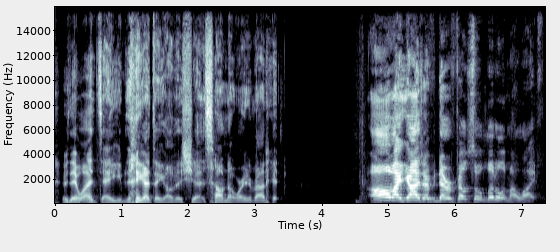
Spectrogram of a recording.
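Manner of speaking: ordinary delivery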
